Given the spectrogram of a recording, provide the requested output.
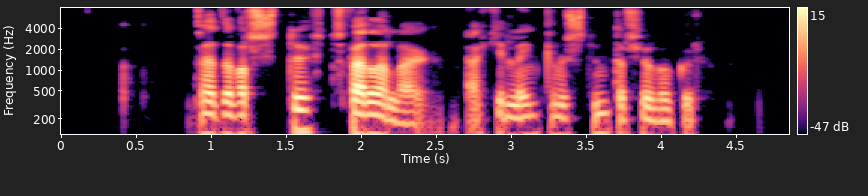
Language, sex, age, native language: Icelandic, male, 20-29, Icelandic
